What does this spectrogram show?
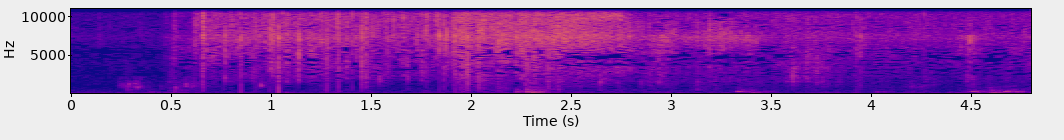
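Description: Chopped onion going into a hot frying pan of browned calabresa sausage in its own rendered fat: a sudden loud sizzle about half a second in, strongest around two seconds, then settling to a lower steady frying sizzle. A silicone spatula stirs and scrapes the pan throughout.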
